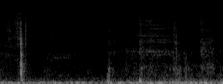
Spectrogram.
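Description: Faint handling of a carded action figure: a few light clicks and taps from the cardboard backing card and plastic blister as it is turned over, over a steady low hum.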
